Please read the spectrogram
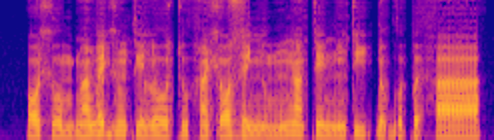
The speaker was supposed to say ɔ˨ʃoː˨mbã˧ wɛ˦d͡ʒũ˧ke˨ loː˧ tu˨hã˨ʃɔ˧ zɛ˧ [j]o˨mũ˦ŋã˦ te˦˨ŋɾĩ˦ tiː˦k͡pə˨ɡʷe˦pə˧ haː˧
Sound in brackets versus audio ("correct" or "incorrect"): incorrect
